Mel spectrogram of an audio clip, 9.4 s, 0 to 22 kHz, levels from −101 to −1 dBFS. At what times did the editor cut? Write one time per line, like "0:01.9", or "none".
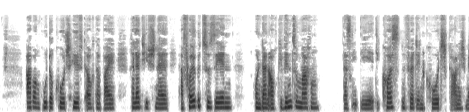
0:05.0
0:07.0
